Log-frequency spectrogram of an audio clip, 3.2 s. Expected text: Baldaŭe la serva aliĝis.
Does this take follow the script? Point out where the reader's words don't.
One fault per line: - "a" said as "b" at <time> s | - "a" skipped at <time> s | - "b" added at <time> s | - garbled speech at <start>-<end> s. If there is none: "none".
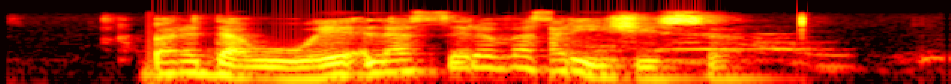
none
